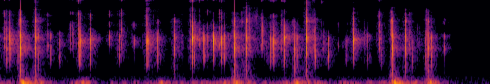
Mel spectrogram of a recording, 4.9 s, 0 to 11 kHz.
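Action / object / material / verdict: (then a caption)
tap / mechanical keyboard with plastic keycaps / plastic / none. Steady fingertip typing on a Sugar65 compact 65% mechanical keyboard with KTT Kang White switches, a black case, and white and black plastic keycaps. It makes a quick run of short, crisp, bright clacks with a light low thock under some strokes and almost no ring. The typing stops just before the end.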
